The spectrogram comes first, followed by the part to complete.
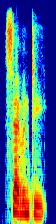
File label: "seventy", Indian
